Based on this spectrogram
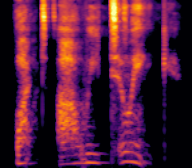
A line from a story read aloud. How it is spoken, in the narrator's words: she whispered to the empty, darkened air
